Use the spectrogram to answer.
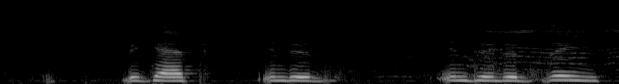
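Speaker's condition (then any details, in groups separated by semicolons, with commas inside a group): Cerebral palsy; carried everywhere by parents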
